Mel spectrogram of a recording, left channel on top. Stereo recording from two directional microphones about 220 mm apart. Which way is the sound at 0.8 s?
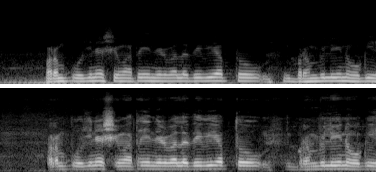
Centre (ahead or behind).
